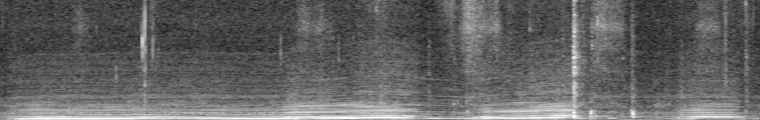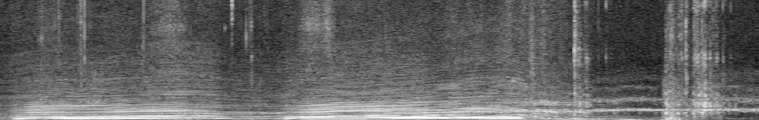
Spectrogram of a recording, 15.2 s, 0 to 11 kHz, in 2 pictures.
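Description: A JS Racing Honda S2000 on the Gunsai Touge mountain road in Assetto Corsa, its engine droning loud and close and rising and falling in pitch through shifts and revs, with no voices.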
